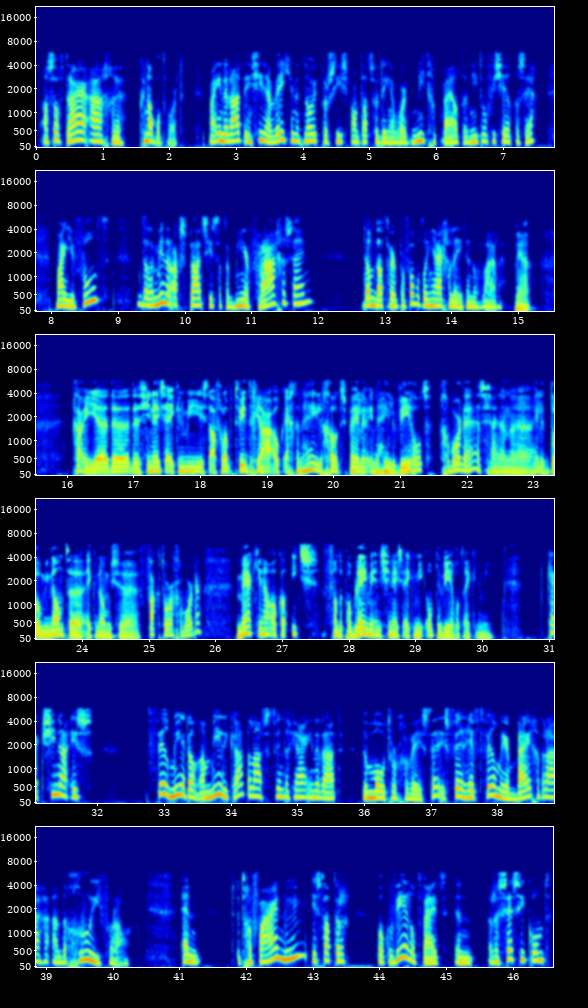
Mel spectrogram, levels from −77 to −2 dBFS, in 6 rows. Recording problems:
garbled, watery; slightly; nothing above 5.5 kHz

